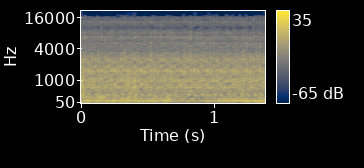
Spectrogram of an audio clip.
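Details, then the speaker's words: Six-and-a-half-ton DX63 digger diesel after throttle actuator trouble: a low, even rumble holding a steady idle with no stumbling or knocking; it finally runs healthy. "it going am I glad to hear that engine going"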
